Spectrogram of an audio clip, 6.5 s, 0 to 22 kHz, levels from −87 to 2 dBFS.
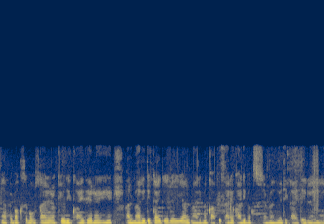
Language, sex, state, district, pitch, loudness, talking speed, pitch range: Hindi, female, Uttar Pradesh, Jyotiba Phule Nagar, 170 Hz, -17 LUFS, 230 wpm, 170-175 Hz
